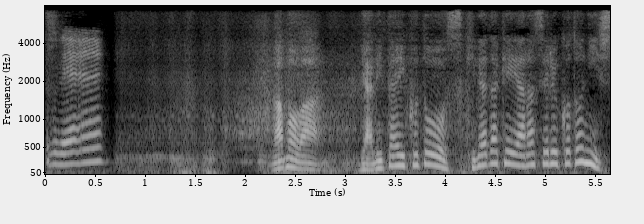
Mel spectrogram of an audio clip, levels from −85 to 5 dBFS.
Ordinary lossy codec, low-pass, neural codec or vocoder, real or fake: AAC, 32 kbps; 7.2 kHz; codec, 24 kHz, 0.5 kbps, DualCodec; fake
